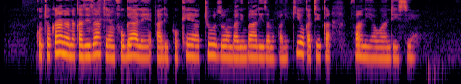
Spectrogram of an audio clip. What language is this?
Swahili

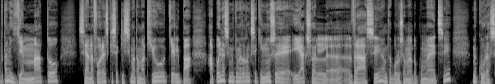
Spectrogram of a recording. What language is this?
Greek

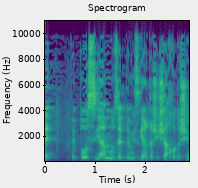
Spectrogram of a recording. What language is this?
Hebrew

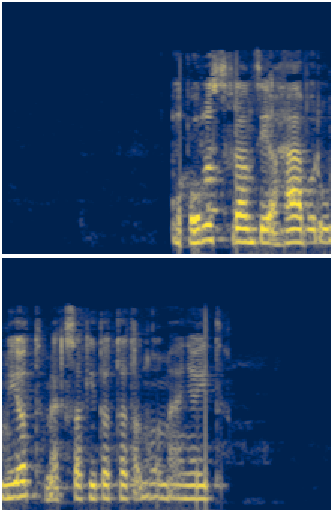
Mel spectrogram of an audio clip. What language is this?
Hungarian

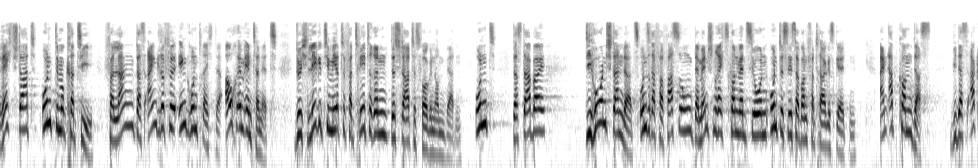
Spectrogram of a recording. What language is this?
German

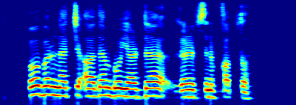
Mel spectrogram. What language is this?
Uyghur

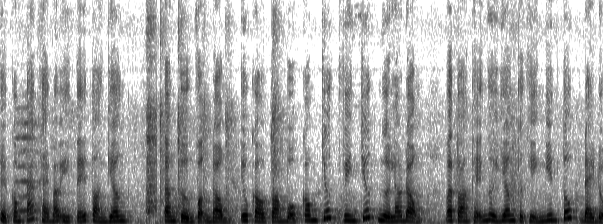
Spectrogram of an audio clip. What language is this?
Vietnamese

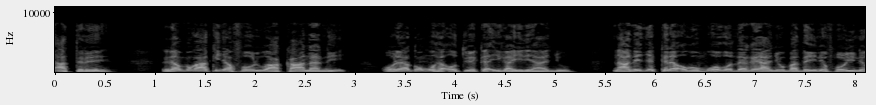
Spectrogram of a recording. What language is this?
Kikuyu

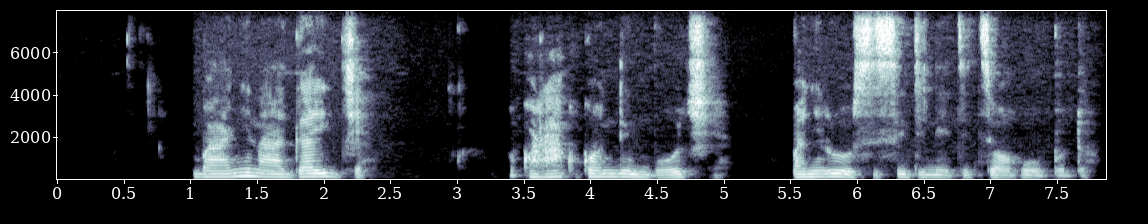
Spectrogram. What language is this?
Igbo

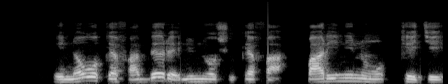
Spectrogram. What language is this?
Yoruba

